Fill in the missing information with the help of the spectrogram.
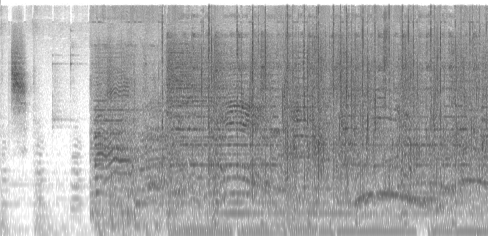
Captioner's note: students cheering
